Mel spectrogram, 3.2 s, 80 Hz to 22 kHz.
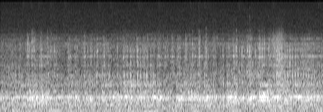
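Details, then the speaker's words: Early-1980s Sears (Emerson) 54" ceiling fan on low speed: steady hum under a loose, chattering buzz-rattle. The worn nylon bushing between the switch housing shaft and the drop flywheel lets the housing rattle, and it is silent when pulled. "is a nylon bushing between the ship switch housing shaft and the flywheel because the switch housing is loose now I pull on the switch housing I instead silent you know when I let go of it buzz buzz buzz buzz buzz"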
